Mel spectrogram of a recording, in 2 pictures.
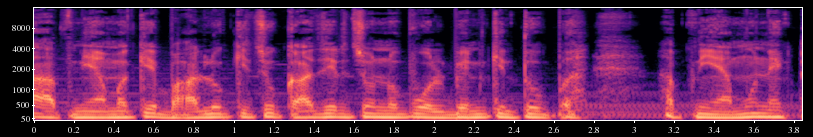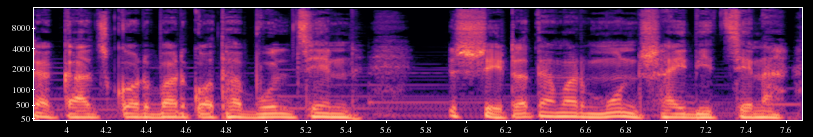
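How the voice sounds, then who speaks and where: A man's voice: lowish voice, natural voice. A man with a West Bengal accent voicing an honest, humble village man in a cartoon, with a deferential and hesitant manner. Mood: reluctant, earnest. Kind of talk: cartoon voice acting.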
